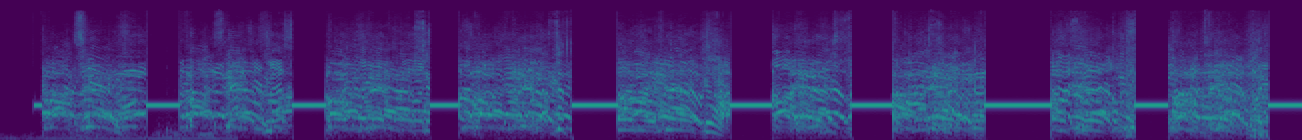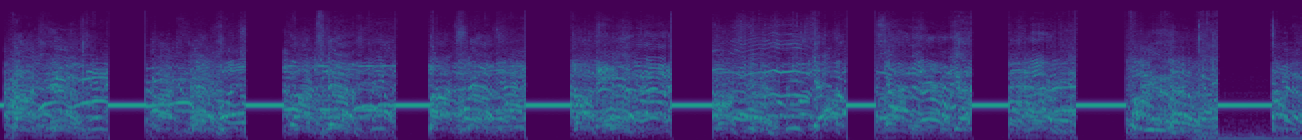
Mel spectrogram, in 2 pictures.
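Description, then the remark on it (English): A loud, agitated mob shouts and chants continuously while steady censor bleeps cut in about every second and a half, chopping the yelling into short bursts. “I'm sorry if that sounded like a fire alarm to you, because they have to bleep out every second and a half, every millisecond.”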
